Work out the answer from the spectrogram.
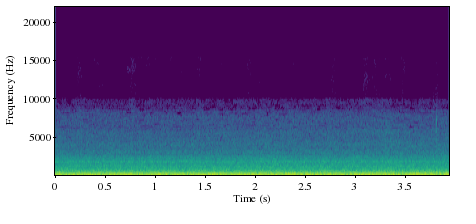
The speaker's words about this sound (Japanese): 私は今運転中でございます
